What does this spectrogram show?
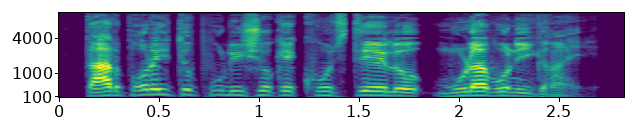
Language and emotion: Bengali, neutral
